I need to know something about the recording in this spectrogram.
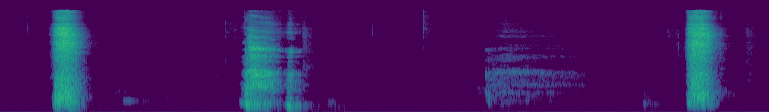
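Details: Sneezes deliberately set off by tickling the nose with paper: three sharp sneezes with a breathy sigh between them; a harmless reflex.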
